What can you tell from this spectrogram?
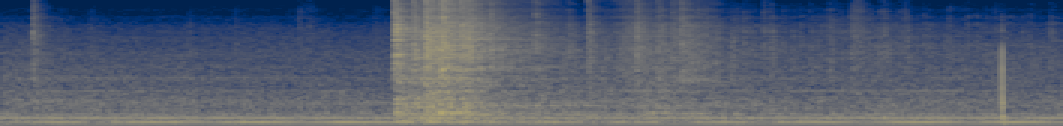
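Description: A wall oven's door pulled open and its metal rack slid out, a short rattling rush of noise about two and a half seconds in, over a steady hum. A single sharp click comes near the end.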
